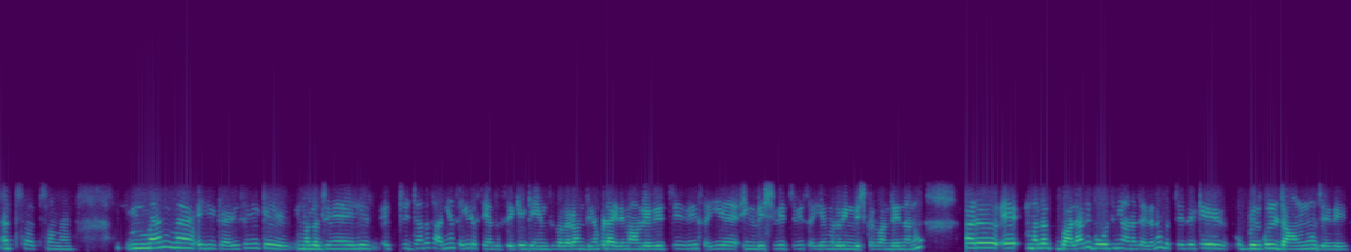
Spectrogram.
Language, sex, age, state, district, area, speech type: Punjabi, female, 18-30, Punjab, Faridkot, urban, conversation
